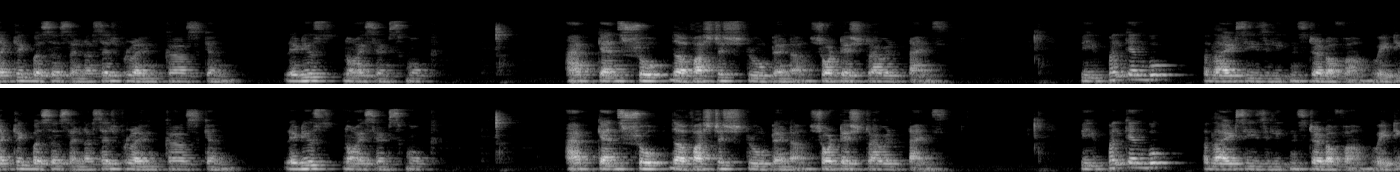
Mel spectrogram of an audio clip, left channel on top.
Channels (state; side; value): normal; both; correlation 0.53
